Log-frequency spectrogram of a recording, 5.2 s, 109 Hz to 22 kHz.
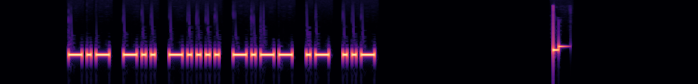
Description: Morse code, heard as a keyed tone, about 36 wpm, 700 Hz. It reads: KD6YAU
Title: USA Call Signs - 6 Characters - 4x Character Spacing - 35wpm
